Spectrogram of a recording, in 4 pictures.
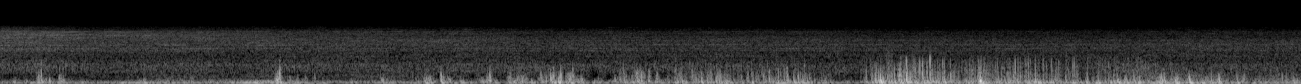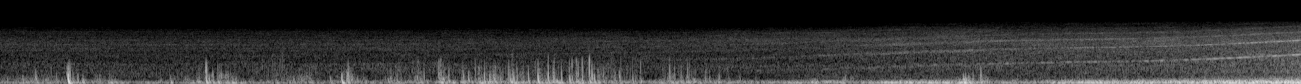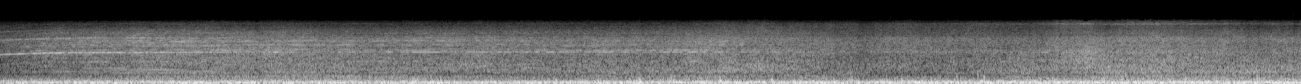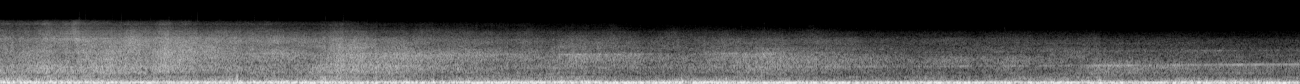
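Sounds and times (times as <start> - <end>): jet engines spooling up: 15.0 - 52.0.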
